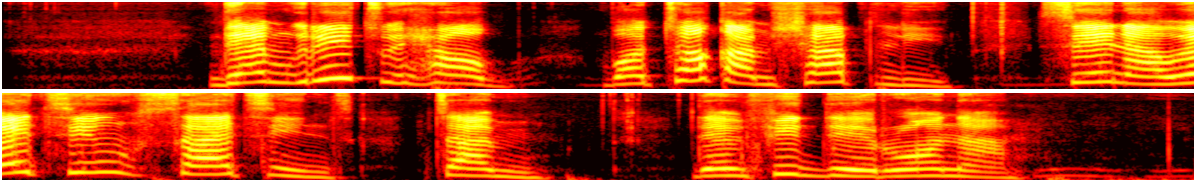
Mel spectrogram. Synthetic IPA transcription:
dɛ̃mɡɾituɦɛlp̚ | bɔttːɔkãmʃapli | senawetĩnsatĩn | tãm | dɛ̃mfit̚deɾɔ̃nam

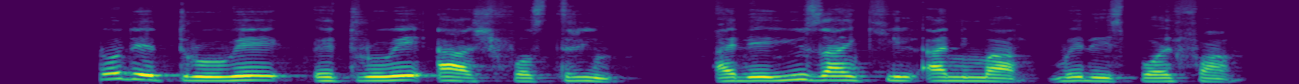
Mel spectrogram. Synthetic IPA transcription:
node | etɾoweʔaʃfɔstɾĩm | aɪdejuz̬ãnkʰilanimalwedespɔɪfãm

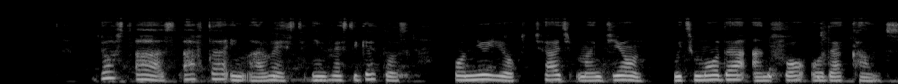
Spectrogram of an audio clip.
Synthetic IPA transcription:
d͡ʒʌstʰazaftəhĩmʔaɹɛstĩɱvɛstiɡetɔs | fɔnjujɔkt͡ʃad͡ʒmãnd͡ʒiɔ̃n | widmɔdəʔãndfɔʔɔdəkʰãʊ̃nts

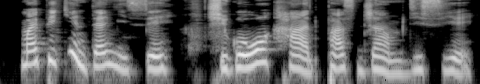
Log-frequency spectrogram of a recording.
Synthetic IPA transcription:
majpikĩntɛlmise | ʃiɡowɔkhadpasd͡ʒãmdisji

